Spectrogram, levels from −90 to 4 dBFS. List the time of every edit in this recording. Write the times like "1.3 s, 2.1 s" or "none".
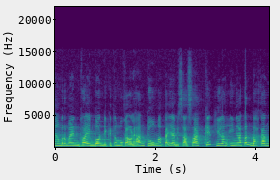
3.2 s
